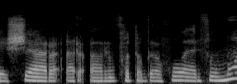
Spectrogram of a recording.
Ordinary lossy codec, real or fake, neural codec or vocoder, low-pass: MP3, 48 kbps; fake; codec, 44.1 kHz, 2.6 kbps, DAC; 14.4 kHz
